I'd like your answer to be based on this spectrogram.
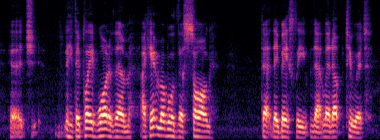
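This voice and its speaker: The speech moves at a fairly slow pace amid noticeable background noise. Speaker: music collector YouTuber. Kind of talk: unboxing video. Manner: halting, stumbling over words.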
